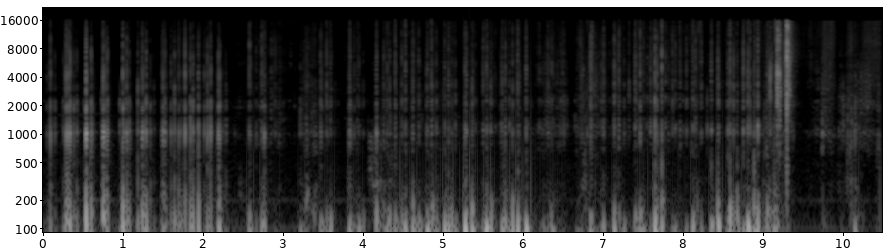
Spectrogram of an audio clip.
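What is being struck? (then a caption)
Cardboard notebook cover. Fingertips tap and scratch the cardboard cover of a purple spiral notebook held close to the microphone. Rapid, irregular, dull low thumps mix with dry scratchy rustling and a brief brighter scrape near the end. Short pauses break up the sound.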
